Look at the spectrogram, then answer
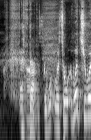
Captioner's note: laughs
